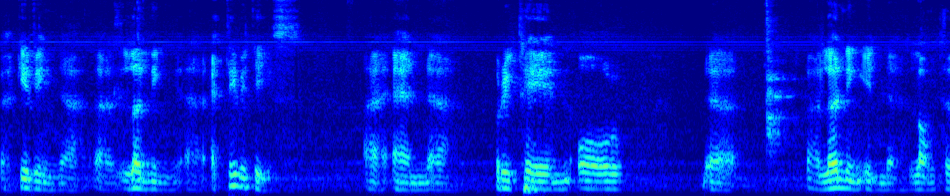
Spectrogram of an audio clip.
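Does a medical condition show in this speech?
No.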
